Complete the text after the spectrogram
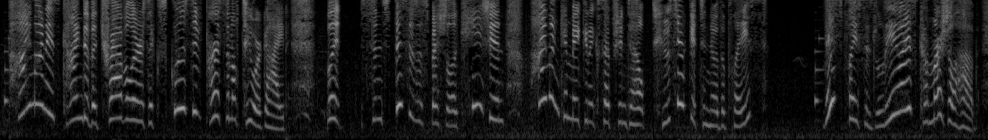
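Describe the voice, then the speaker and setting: A woman voicing a small, excitable, bossy fairy-like girl guide in a video game, with a squeaky childlike voice. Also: heavy background noise. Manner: refers to self in third person, exclamatory. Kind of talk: video game character acting. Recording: loud music under the voice.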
